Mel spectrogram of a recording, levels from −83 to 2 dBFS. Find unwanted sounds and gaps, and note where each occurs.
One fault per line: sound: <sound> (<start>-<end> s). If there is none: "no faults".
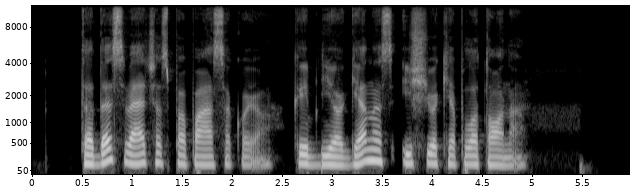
no faults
